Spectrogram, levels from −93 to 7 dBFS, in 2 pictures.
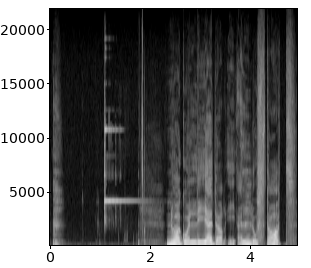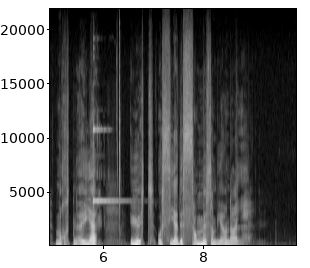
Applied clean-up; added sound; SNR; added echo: none; Bicycle bell; 15 dB; none.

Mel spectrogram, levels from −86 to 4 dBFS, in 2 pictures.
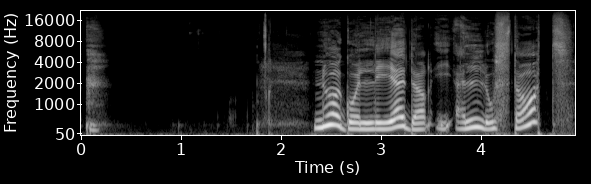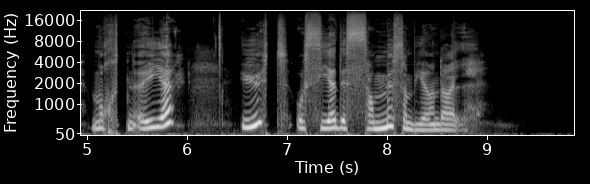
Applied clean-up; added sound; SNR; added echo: neural mask model Resemble Enhance denoiser.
